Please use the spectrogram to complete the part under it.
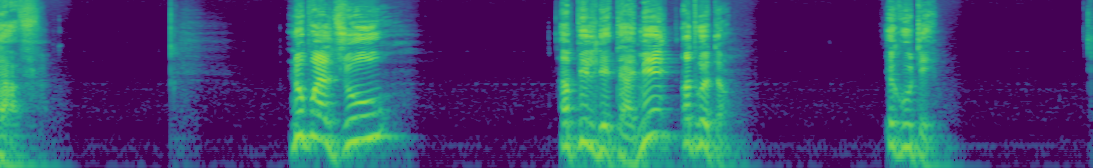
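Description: A man speaks calmly and close into a microphone, in short phrases with pauses.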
